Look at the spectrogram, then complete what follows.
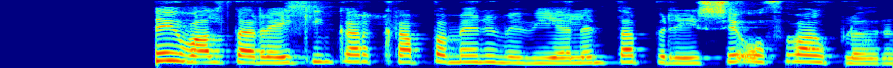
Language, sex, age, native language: Icelandic, female, 30-39, Icelandic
